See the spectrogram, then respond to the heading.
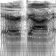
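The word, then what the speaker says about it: ἔργον: That's the word for work, ergon, ergu. Notice that the accent again stays on the first syllable all throughout the forms.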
